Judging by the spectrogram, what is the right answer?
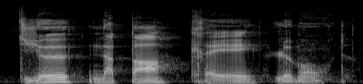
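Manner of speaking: put-on big bass voice. Quoting a Jesuit priest's startling line: Père Varillon's big bass voice. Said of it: "il disait de sa grosse voix de basse".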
